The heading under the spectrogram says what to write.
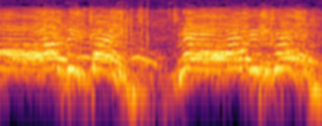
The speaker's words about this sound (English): Protesters in the capital city of San Salvador shouted no to Bitcoin on the first day the cryptocurrency became legal tender, along with a dollar.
